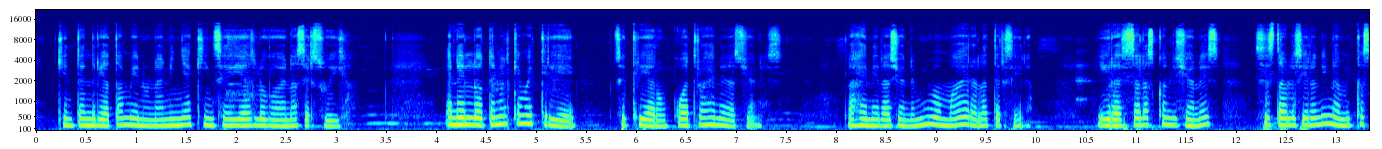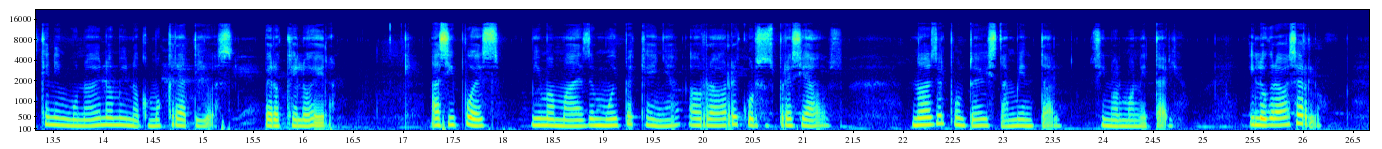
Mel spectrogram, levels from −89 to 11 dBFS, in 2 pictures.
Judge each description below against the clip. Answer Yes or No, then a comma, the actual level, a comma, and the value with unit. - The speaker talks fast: No, average, 160 wpm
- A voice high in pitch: Yes, high, 210 Hz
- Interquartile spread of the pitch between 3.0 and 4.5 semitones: No, narrow, 2.5 semitones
